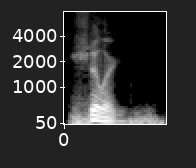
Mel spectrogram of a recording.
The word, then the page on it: shilling: American English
